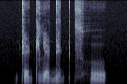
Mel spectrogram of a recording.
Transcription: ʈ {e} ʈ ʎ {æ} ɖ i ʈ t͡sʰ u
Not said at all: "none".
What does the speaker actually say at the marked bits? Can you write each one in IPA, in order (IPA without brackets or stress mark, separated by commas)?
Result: e, æ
